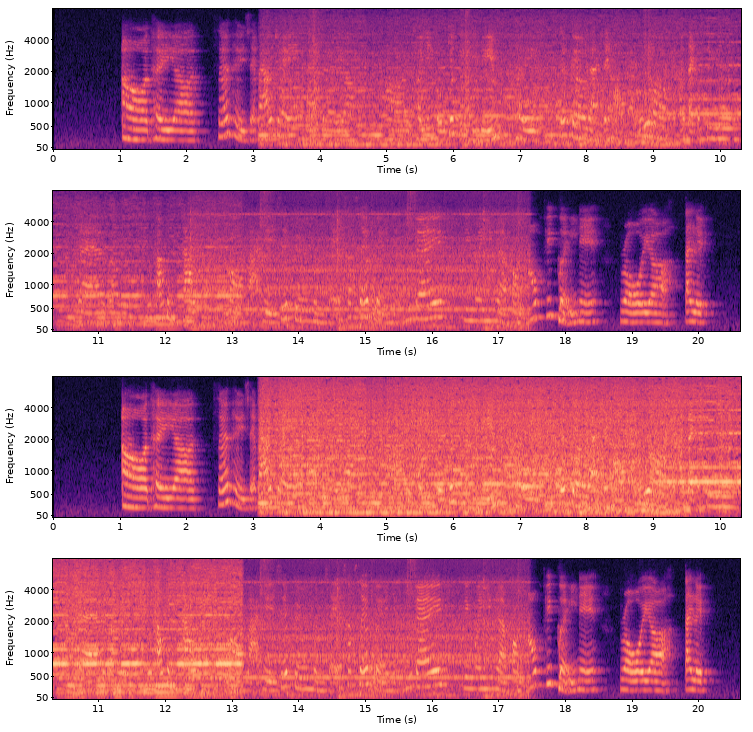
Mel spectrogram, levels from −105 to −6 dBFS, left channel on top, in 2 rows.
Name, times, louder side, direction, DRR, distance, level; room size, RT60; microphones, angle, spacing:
voice 1, 1.0-2.2 2.5-4.5 5.0-7.3 7.6-10.3 10.6-12.5 12.9-18.5 18.8-20.0, right 3 dB, 40° right, 7 dB, 1.3 m, -28 dB
sound 1, 3.1-13.2, right 9 dB, 75° right, 0.3 m, -24 dB
sound 2, 3.8-4.1 6.1-6.4 8.8-9.1, left 2 dB, 10° left, 2.5 m, -35 dB
sound 3, 12.3-17.5, right 2 dB, 10° right, 0.5 m, -31 dB
9.8 x 4.8 x 5.3 m, 0.42 s
head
